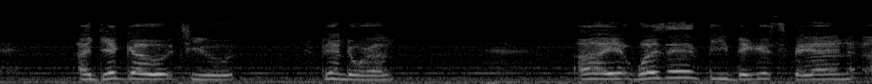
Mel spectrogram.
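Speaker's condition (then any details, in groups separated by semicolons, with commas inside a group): Cerebral palsy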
